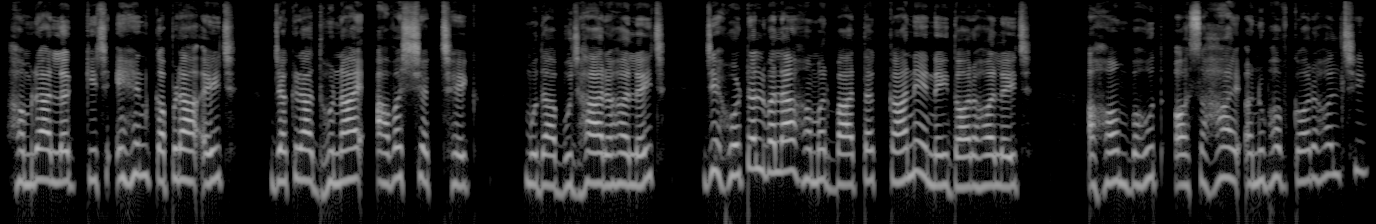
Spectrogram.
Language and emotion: Maithili, sad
